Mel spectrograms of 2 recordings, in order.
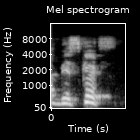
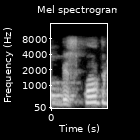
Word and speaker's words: बिस्किट: तो मैं लाया क्या बिस्किट बिस्किट सुनो बिस्कुट कहते हो ना बिस्कुट व बिस्कुट नहीं होता व बिस्किट होता है क्या होता है वो बिस्किट ना बिस्कुट ठीक है याद रखना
